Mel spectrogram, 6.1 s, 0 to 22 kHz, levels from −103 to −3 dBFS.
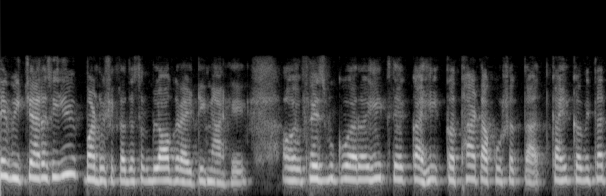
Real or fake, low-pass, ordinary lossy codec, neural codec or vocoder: fake; none; none; codec, 16 kHz, 8 kbps, FunCodec, trained on Chinese and English, 25 frames a second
